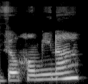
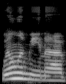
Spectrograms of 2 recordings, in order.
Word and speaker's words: Wilhelmina: my family is german my name is vilhomina not just so um it's spelled with a w but nobody like knows how to spell it like everyone just thinks it's wilhelmina but it's not it's wilhelmina and actually i got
